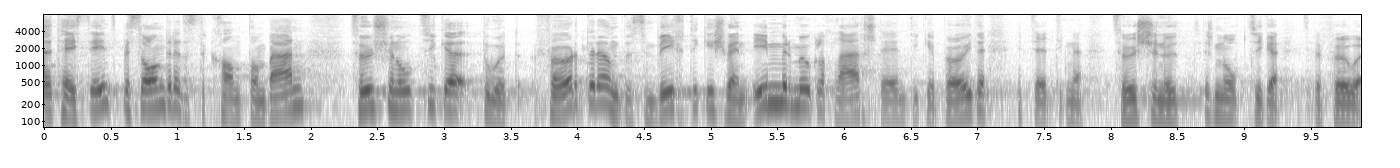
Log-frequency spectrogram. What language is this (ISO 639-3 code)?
gsw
